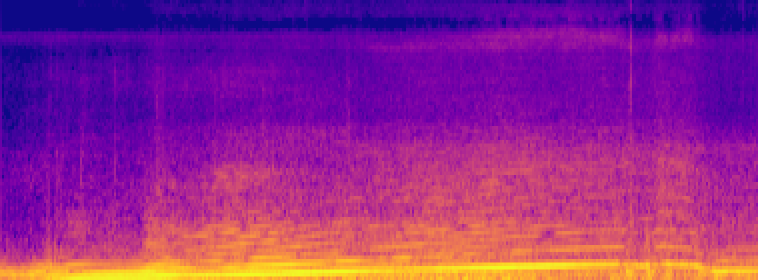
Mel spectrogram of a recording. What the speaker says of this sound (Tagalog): Pagyayabang niya daw sa atin yung full exhaust ng kotse niya.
